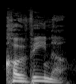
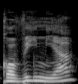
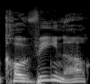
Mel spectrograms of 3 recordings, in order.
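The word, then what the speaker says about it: Covina: He somehow pronounces it Covenia, which kind of sounds Portuguese, kind of sounds Spanish. It's just a strange way to pronounce a word that looks pretty easy to pronounce um phonetically, right?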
